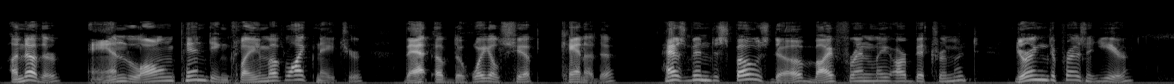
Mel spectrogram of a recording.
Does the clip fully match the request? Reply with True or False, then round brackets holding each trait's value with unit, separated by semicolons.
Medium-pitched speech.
True (155 Hz)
